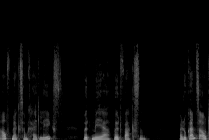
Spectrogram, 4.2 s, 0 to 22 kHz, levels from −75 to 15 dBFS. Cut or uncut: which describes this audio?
uncut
